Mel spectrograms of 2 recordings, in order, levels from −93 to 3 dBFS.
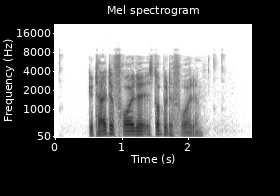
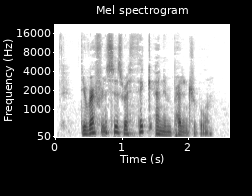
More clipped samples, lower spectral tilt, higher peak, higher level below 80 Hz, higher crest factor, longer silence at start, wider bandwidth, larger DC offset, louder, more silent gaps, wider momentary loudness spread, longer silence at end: neither; about the same, -6 dB/octave vs -5.5 dB/octave; first, -2 dBFS vs -8 dBFS; about the same, -58 dBFS vs -60 dBFS; about the same, 20 dB vs 22 dB; about the same, 0.5 s vs 0.4 s; second, 7.8 kHz vs 16.5 kHz; neither; first, -20 LUFS vs -28 LUFS; neither; about the same, 13 LU vs 13 LU; first, 0.75 s vs 0.25 s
